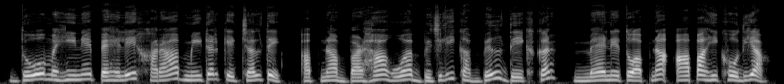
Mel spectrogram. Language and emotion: Hindi, angry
